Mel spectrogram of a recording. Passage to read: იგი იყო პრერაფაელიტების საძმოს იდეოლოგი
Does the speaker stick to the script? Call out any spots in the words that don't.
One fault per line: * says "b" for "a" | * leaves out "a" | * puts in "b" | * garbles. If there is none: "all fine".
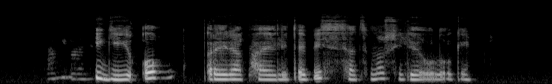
all fine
